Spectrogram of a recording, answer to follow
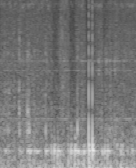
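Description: Hands handling a sellotaped cardboard tube: light taps and scrapes of fingers on the cardboard, with one sharper click just past the middle. A steady low hum and rumble run underneath.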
